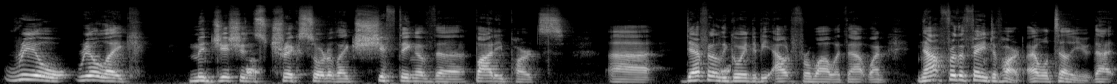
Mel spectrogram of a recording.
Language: English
